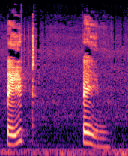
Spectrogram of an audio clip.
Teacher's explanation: the starting point is the same as the a of get and men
